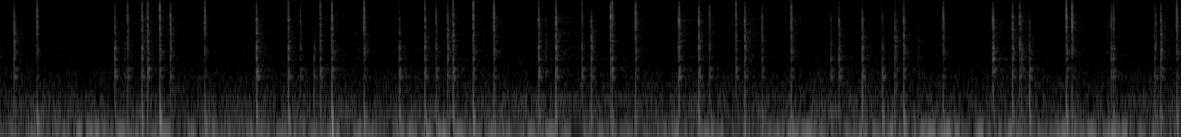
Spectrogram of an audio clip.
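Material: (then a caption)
Plastic. Long nails tap and scratch the body and clear lid of a pink glitter double-walled plastic tumbler. A fast, uneven run of sharp, clicky taps mixes with scratchy rasps over a low background hum, and each tap dies away almost instantly.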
